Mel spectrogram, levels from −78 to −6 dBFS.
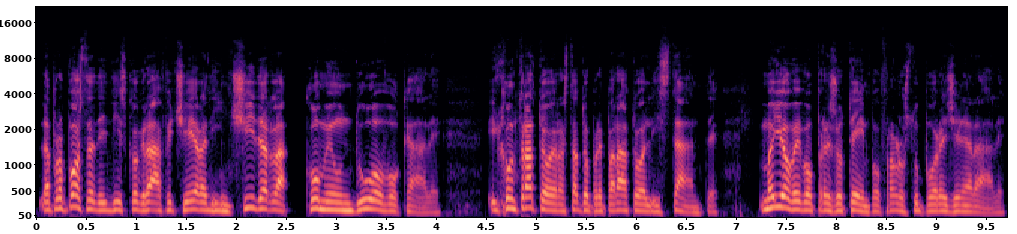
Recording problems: none

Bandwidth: 15 kHz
